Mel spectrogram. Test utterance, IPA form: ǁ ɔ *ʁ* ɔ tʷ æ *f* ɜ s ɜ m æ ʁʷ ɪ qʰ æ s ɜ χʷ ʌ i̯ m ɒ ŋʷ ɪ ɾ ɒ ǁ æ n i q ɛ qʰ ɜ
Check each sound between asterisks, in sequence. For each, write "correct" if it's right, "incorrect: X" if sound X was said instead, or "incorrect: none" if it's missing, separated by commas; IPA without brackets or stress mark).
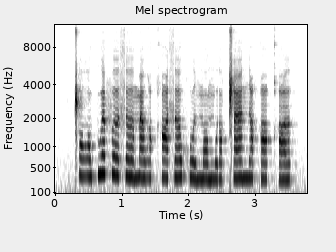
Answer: correct, correct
